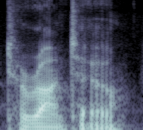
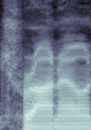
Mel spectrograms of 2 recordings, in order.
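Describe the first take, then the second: First: It is said the way outsiders say it. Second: It is said the way locals say it. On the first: The speaker is not from the city. "not Toronto" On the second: The speaker is actually from the city. "if you're from there, you say Toronto"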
